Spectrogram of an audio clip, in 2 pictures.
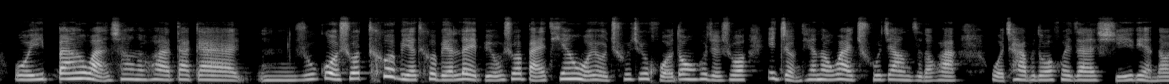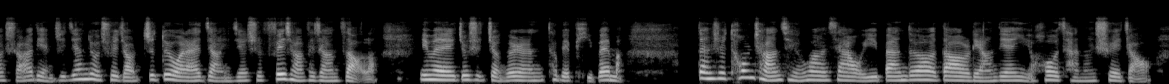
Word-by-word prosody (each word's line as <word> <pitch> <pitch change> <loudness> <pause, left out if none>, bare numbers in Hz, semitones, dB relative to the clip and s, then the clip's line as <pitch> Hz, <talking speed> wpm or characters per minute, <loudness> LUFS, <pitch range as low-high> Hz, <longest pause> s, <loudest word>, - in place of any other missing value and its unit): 我 215 0 +1
一 225 +3 +2
般 260 +4 +4
晚 215 -8 +4
上 235 +4 -1
的 225 - -1
话， 220 -1 0
大 225 +1 0
概， 205 -3 +1 0.2
嗯， 195 0 -5
如 215 +5 -4
果 255 -1 +4
说 270 +3 +4
特 360 +7 +1
别 225 -5 +2
特 245 +3 -1
别 205 -1 +1
累 225 -1 +3
比 205 -2 -7
如 195 +1 -1
说 255 +4 0
白 195 -4 +2
天 255 +6 +2
我 215 -3 +2
有 205 -3 -1
出 235 +6 -5
去 255 +2 -2
活 185 -8 -2
动， 230 +5 +1
或 245 - -1
者 200 -3 -3
说 215 +2 0 0.2
一 275 - -3
整 210 -8 -1
天 225 +5 -2
的 220 -1 +2
外 225 -1 +2
出， 215 0 -4
这 220 +1 -4
样 210 -2 0
子 185 -1 -7
的 175 0 -4
话， 190 -1 -1 0.3
我 180 -5 -3
差 210 +3 0
不 205 - -6
多 205 +1 -1
会 210 -1 -3
在 200 0 0
11 200 0 -1
点 200 -5 -2
到 180 +1 -4
12 190 +1 -3
点 180 -7 -4
之 185 +4 -6
间 230 +4 +1
就 240 -4 +2
睡 205 0 -1
着， 170 -3 -1
这 220 - +1
对 230 +3 +1
我 195 -4 +4
来 175 +1 +1
讲 170 -4 -3
已 - - -8
经 175 +3 -4
是 185 +1 -2
非 240 +5 +5
常 200 -7 +1
非 190 - -4
常 170 -2 -2
早 175 0 0
了， - - -7 0.4
因 220 0 +3
为 210 -2 +6
就 210 +1 0
是 205 -2 -1
整 190 -2 -2
个 180 +2 +1
人 180 -1 -1
特 220 - -6
别 180 -3 -3
疲 160 -3 -8
惫 200 +1 +3
嘛。 190 - -2 0.7
但 280 -2 +4
是 275 0 +1
通 315 +4 0
常 200 -8 +3
情 195 -4 -3
况 200 -1 +1
下， 195 -2 0
我 165 - -4
一 170 +2 -1
般 190 +2 +1
都 205 - 0
要 210 -1 +4
到 190 -1 +3
2 170 -1 -2
点 185 0 0
以 170 - -6
后 205 -2 0
才 180 -2 -6
能 160 +1 -8
睡 175 0 0
着。 160 -2 -5
205 Hz, 265 characters per minute, -22 LUFS, 185-225 Hz, 0.7 s, 为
